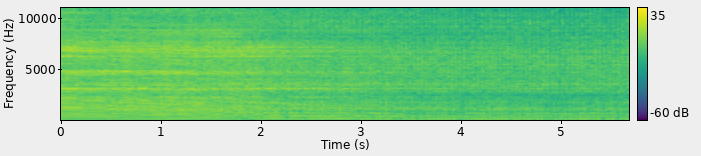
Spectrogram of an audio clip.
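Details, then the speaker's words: 1964 Honda C110 single, freshly reassembled, first start: revs rise and fall unevenly at idle instead of settling; carb slide not working properly, hanging up and causing random hunting idle. "So the slide isn't working because, as you can tell, it's going up and down in random idles, but we have something to work off of."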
